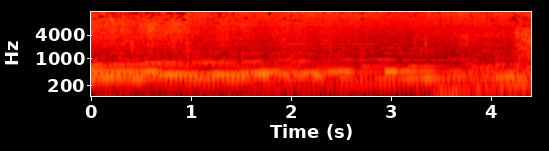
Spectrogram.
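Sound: rain falling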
